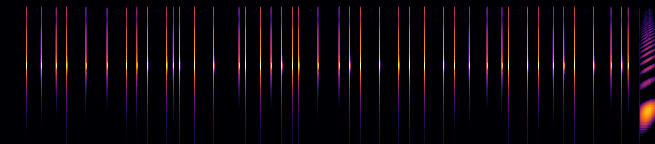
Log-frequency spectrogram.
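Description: Phone keyboard typing sound effect from a texting-story app: a rapid, slightly uneven run of short, pitched clicks, about six a second, one per letter as a text message is typed out.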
